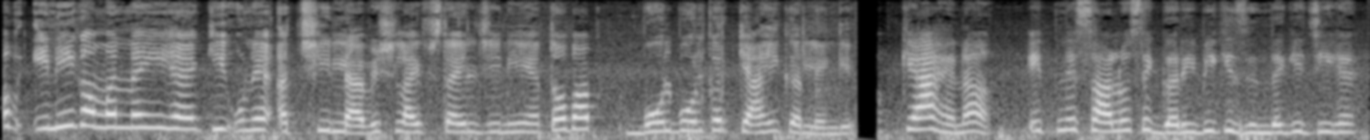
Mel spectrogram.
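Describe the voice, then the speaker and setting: A man playing a smug, boastful, wealthy son-in-law in an animated moral story, with a patronising, sneering manner. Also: high-pitched, normal speed, few pauses, a little hiss or hum, natural voice. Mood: smugly mocking.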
